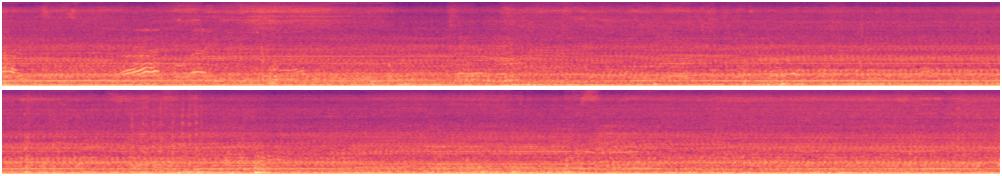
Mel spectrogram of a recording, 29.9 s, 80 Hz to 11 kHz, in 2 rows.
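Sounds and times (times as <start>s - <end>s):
diesel engine running: 0.0s - 29.9s.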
